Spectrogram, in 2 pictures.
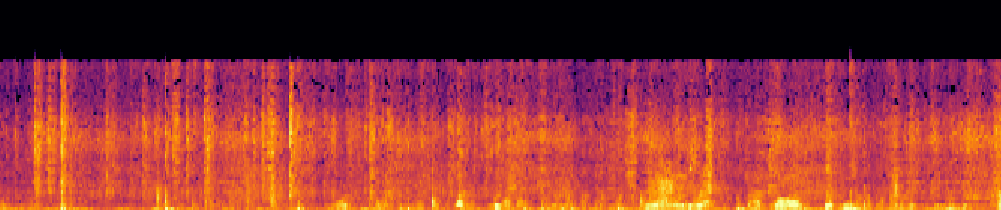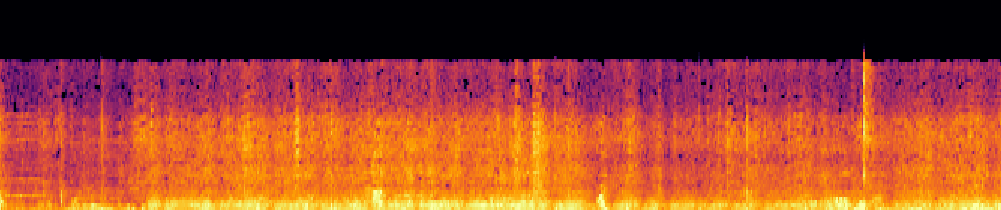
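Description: Sharp slaps of a volleyball being hit among players' shouts and chatter, then a song with singing over a steady bass comes in about halfway and carries on.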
